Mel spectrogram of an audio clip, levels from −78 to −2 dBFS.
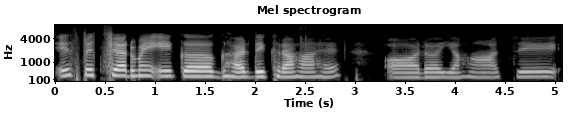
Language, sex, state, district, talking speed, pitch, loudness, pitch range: Hindi, female, Bihar, Jamui, 140 wpm, 220 Hz, -22 LUFS, 210-245 Hz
